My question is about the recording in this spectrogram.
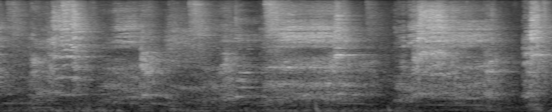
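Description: Pigs on a pig farm raise a loud, overlapping chorus of squeals and grunts that swells and fades in repeated waves, a constant din throughout.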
